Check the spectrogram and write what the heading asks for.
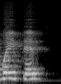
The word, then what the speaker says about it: waited: Wait, no sería waited, ended. ¿Ok? If you can see that the pronunciation is like an I.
